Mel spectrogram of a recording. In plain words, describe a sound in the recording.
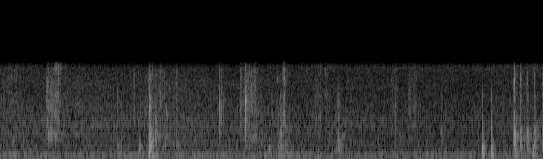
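A car door unlatches and swings open.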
